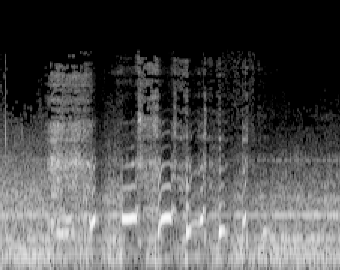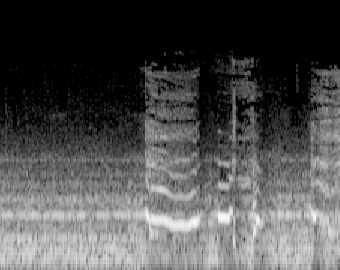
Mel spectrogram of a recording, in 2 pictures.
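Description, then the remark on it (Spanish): A woman lying on the floor of a parking lot cries and whimpers in pain from her hip, with strained, wavering sobs and gasps coming in bursts, a pause, then more moaning, fairly loud over a steady low background hum. “Evelyn queda tirada en el suelo del aparcamiento llorando y doliéndose de la cadera que ha chocado con cada escalón mientras la arrastraba.”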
